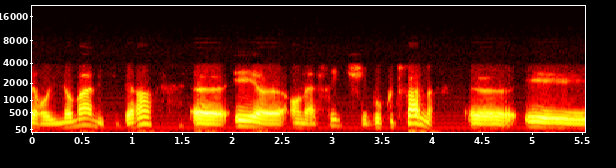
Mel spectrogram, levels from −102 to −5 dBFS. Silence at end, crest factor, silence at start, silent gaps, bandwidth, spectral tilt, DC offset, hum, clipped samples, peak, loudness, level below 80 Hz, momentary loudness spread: 0 s; 18 dB; 0 s; none; 3.9 kHz; -9 dB/octave; under 0.1%; none; under 0.1%; -6 dBFS; -24 LUFS; -70 dBFS; 15 LU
